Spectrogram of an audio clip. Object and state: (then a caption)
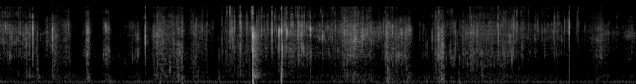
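Foam bead slime being kneaded. A lump of foam bead slime is squashed and kneaded between both hands, close to but not touching the microphone. The beads give dense, bright crackles and crinkling pops in irregular bursts over a faint low hum.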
